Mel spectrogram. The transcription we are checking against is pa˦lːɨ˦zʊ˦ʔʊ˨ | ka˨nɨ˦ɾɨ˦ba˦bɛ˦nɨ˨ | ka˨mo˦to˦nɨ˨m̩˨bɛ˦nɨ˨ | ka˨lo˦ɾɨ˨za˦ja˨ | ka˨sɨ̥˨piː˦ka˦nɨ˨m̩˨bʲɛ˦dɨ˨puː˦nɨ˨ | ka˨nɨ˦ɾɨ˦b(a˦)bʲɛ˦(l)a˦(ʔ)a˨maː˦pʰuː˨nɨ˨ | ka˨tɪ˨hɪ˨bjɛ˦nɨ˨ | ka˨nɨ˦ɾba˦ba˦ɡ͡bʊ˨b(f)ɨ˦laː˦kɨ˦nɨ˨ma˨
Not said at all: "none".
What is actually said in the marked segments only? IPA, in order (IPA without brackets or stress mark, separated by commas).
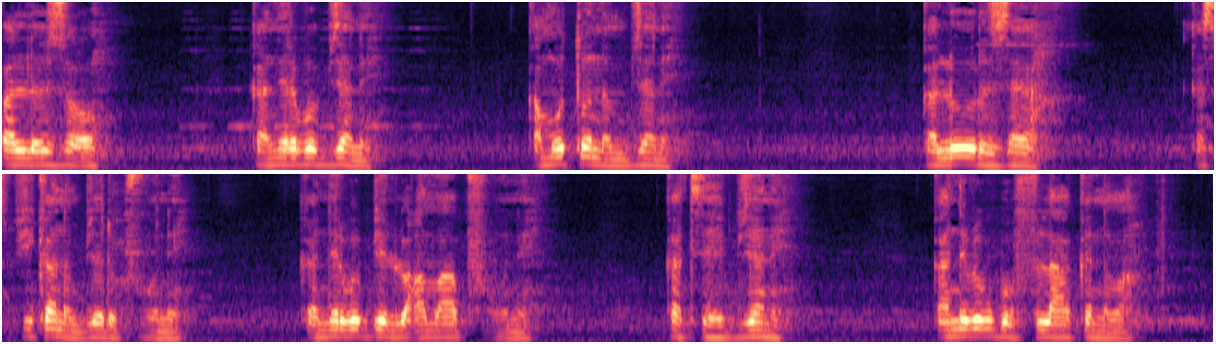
a˦, l, ʔ, f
